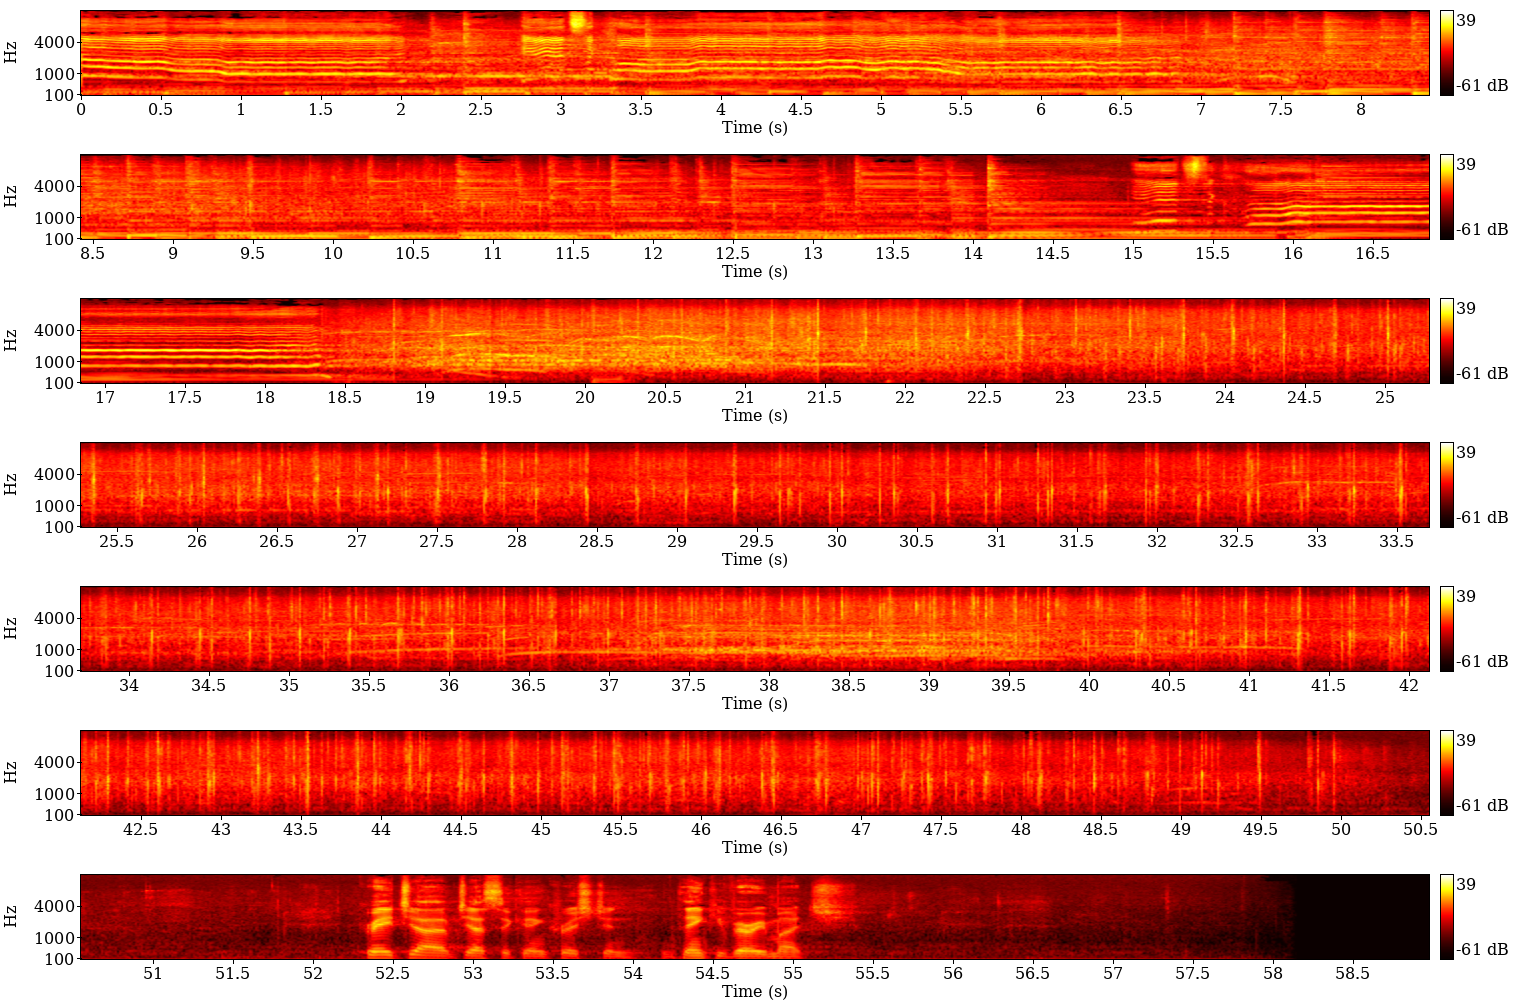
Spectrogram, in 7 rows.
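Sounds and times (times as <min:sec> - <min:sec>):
crowd applauding: 0:00.0 - 0:13.3, 0:18.3 - 0:50.6
people shouting and cheering: 0:01.5 - 0:11.8, 0:18.1 - 0:42.0, 0:48.5 - 0:49.8.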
